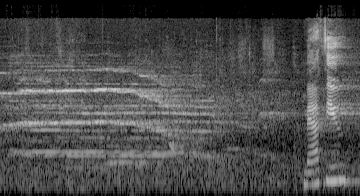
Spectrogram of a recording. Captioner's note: students cheering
